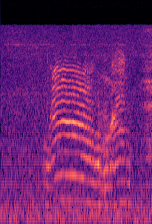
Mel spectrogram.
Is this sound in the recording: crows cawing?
no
